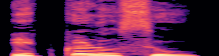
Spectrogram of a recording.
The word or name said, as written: ಏಗೊಳಿಸು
